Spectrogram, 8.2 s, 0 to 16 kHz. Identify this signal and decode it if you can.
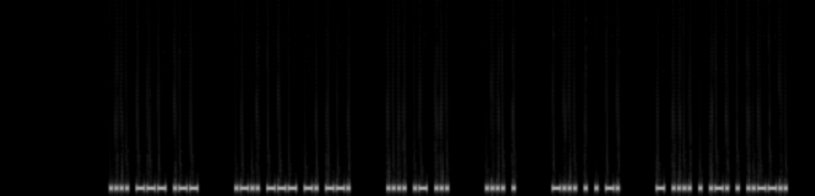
Morse code, heard as a keyed tone, about 46 wpm, 700 Hz. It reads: HOW LONG HAS HE BEEN THERE?
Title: 2x Word-Spacing - Sentences from Top 100 Words - 45wpm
